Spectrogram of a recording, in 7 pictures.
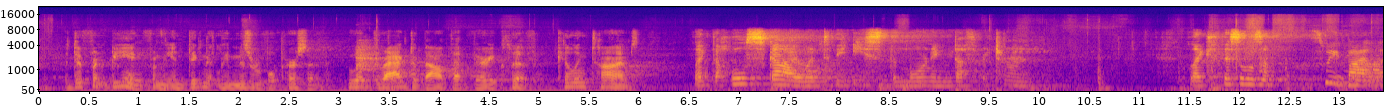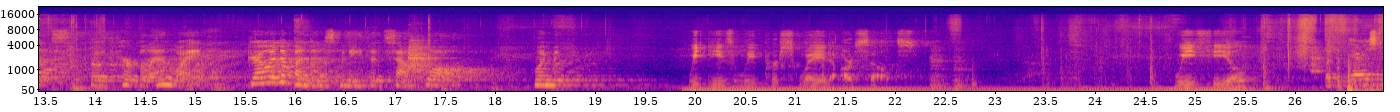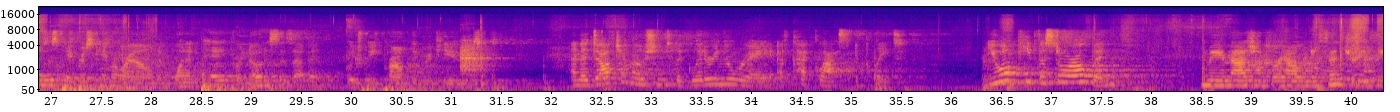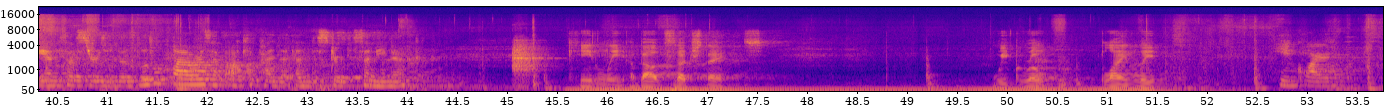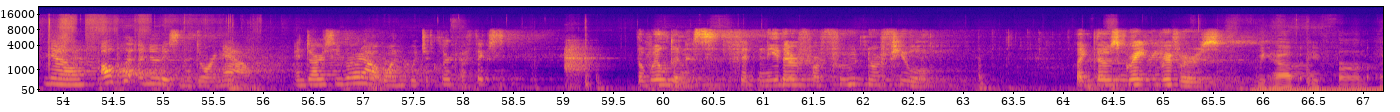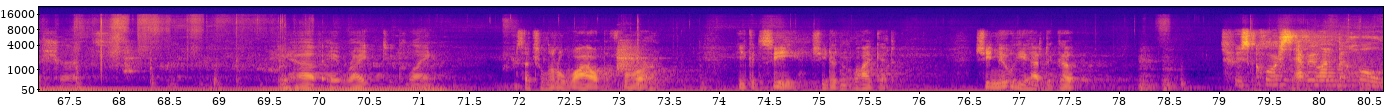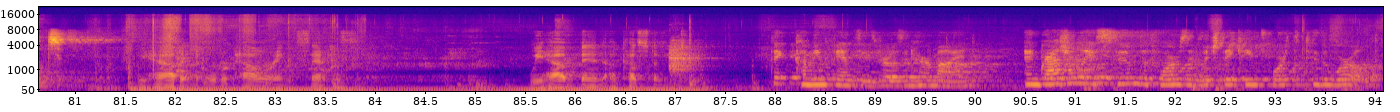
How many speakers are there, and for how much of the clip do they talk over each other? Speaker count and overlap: six, no overlap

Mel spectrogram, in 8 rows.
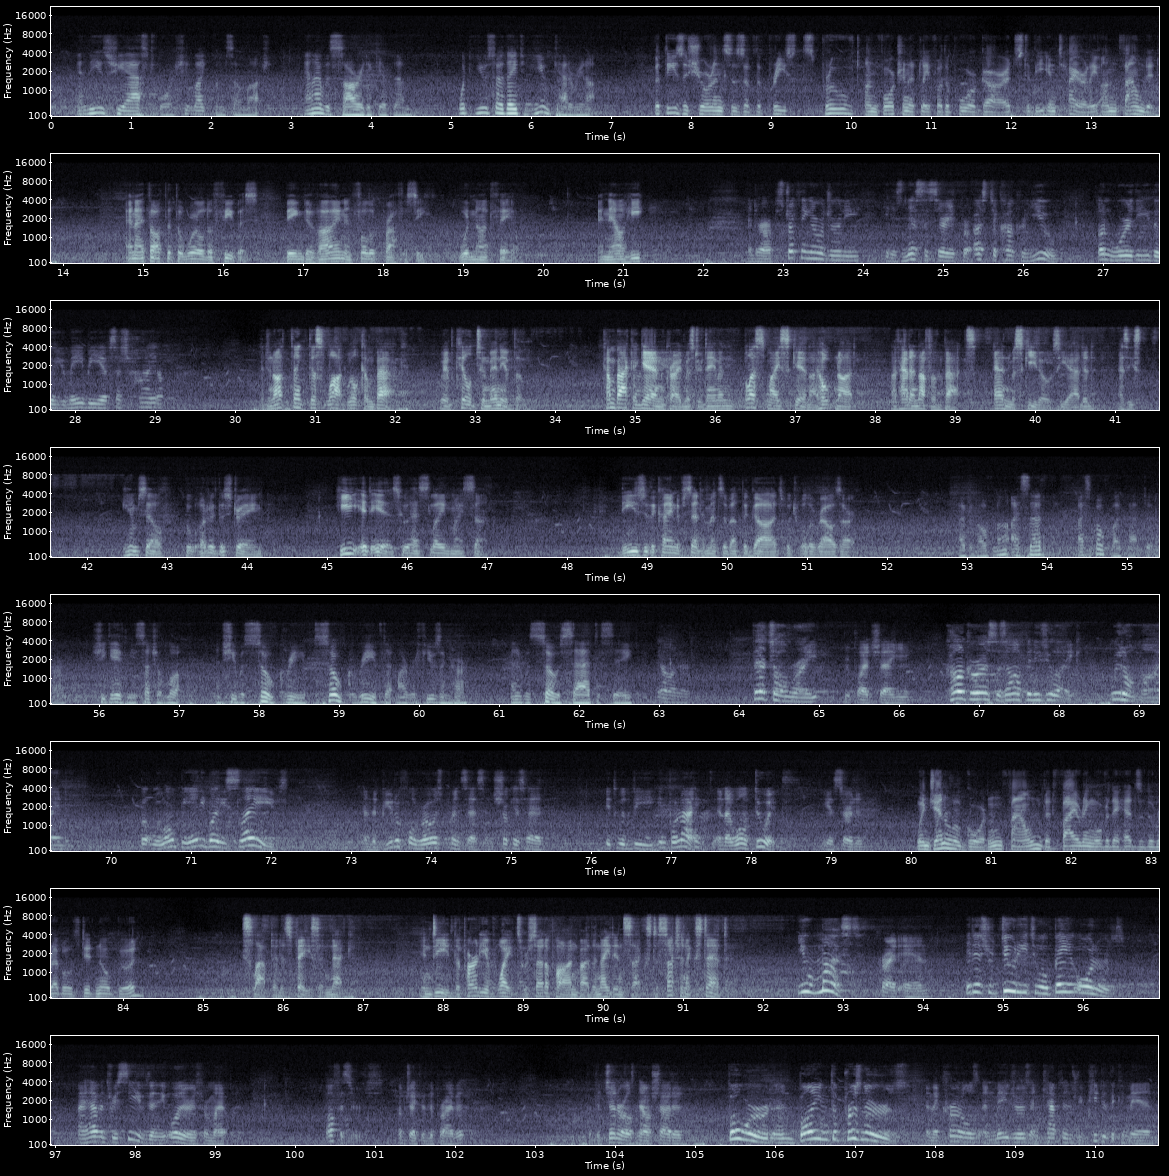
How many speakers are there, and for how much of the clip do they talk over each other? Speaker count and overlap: five, no overlap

